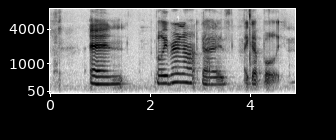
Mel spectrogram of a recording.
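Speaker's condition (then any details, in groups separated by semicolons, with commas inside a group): Cerebral palsy, mild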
